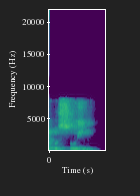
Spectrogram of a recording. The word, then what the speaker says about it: Usui: Usui, that's how I pronounce Dr.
